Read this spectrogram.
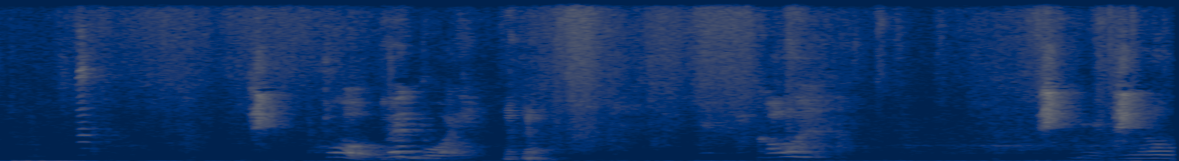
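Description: Straw rustles as a newborn goat kid is handled.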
